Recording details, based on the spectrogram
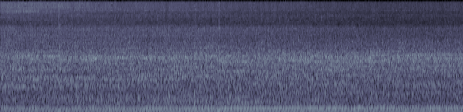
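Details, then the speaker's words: Willys Jeep engine at idle, first start after about six weeks, with the top covers off. An even, low hum with only a faint light tick, attributed partly to tappets; the earlier louder noise was mostly the timing chain. Normal idle, much quieter. "nice quiet idle now much much quieter you can still hear some of that noise so it was some of it is the tappets but I think a lot of it was the timing chain as well so it's sounding pretty good nice to tick over there"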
